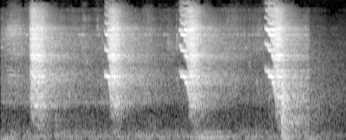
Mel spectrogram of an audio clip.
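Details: Lotus Elise clutch pedal pressed: four loud, high, falling squeaks about a second apart, coming from the transmission end, from the dry slave cylinder actuator rod and clutch fork pivot, cured with grease.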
